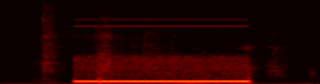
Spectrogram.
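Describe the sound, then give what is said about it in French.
A telephone call placed to an Audi car dealership rings once: a single steady pure tone lasting a little over a second, quiet and clean, with silence before and after. “C'est parti, on appelle Audi pour voir si eux sont plus ouverts.”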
